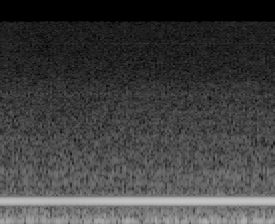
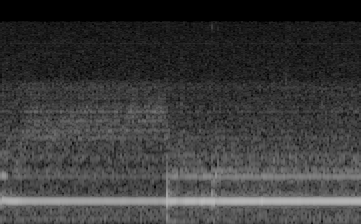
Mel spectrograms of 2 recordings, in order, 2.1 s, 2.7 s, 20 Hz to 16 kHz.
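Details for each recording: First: 1930s Philco 112-B superheterodyne AM radio after electronic restoration, first IF primary being aligned by ear: a pure steady mid-pitched tone over a quiet hum. Still right on; the stage is aligned, clean test tone. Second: 1930s Philco 112-B superheterodyne AM radio, RF high-side adjustment during alignment: a steady pure whistle with a fainter overtone. Very touchy and sensitive to every noise. RF stage oscillation.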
